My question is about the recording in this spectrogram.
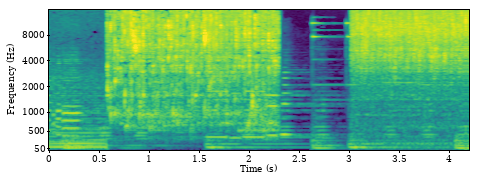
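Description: Water poured from a plastic bottle splashing over a guava held in the hand, in two long spells, over background music.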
